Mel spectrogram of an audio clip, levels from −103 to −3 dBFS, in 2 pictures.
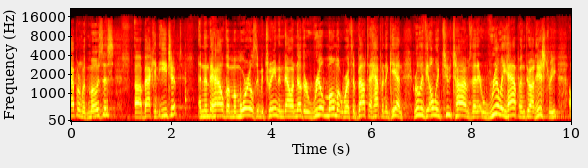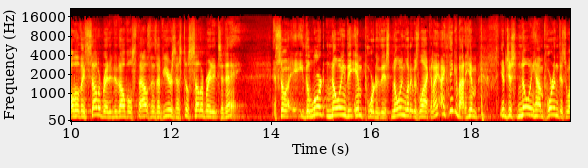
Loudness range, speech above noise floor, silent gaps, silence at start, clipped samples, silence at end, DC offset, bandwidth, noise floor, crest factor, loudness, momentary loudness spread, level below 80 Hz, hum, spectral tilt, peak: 2 LU; 25 dB; none; 0 s; under 0.1%; 0 s; under 0.1%; 16.5 kHz; -47 dBFS; 18 dB; -21 LUFS; 6 LU; -74 dBFS; none; -3 dB/octave; -4 dBFS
